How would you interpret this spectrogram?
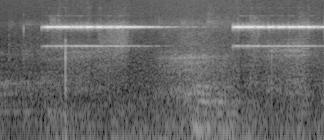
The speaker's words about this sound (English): Any thoughts about what that is? Alarm clock. Yes, an alarm clock. Yes, exactly. It's an alarm clock.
